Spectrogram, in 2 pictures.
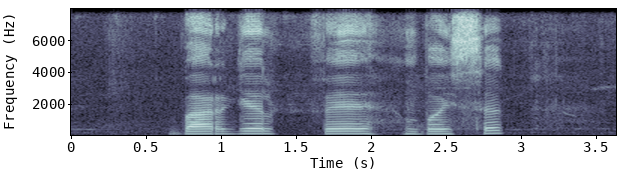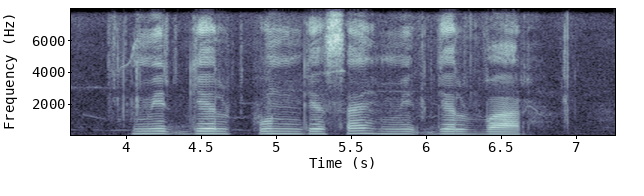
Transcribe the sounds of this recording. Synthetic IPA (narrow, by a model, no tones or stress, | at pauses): baɾɡɛl | pʰebəjsək̚ | mit̚ɡelpunɡɛsajmit̚ɡɛlbaɾ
